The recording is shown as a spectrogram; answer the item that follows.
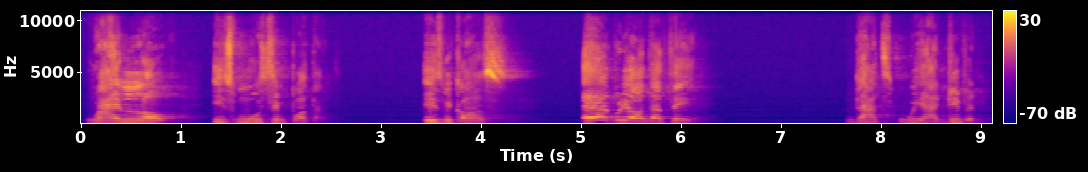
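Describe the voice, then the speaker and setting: Pastor preaching, high voice, gravelly, big reverb in the church hall. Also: male voice, very animated, slow pace, pauses often. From Nigeria. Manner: emphatic preaching with repetitions and swings between loud and soft. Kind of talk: sermon.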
